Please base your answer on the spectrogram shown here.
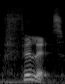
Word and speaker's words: fillet: Polite meat popsicle is fillet pronounced in England like a hard tea.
